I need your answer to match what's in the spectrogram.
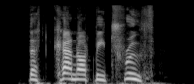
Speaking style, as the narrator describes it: Enox spat

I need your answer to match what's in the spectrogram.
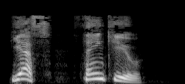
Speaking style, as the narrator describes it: Mahmud cried

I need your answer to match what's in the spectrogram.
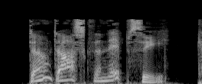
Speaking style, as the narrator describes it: Calvin piped up

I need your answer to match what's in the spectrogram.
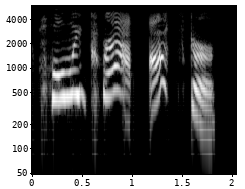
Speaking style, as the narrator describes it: I was so thrilled to see my old friend that I yelled out

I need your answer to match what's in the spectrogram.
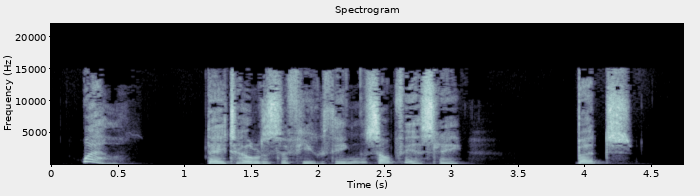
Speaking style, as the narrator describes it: Ruth sighed and said

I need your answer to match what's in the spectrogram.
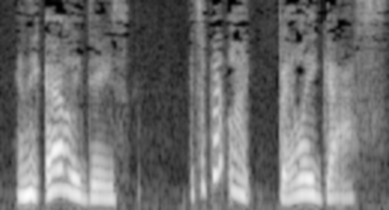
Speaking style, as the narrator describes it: she said, laughing

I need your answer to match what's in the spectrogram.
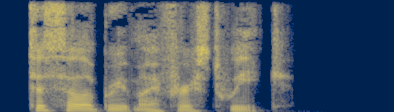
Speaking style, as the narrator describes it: she says quickly

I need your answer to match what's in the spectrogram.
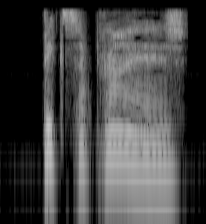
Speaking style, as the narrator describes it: said Hermione under her breath

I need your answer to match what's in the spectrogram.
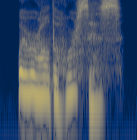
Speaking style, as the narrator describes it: I breathed

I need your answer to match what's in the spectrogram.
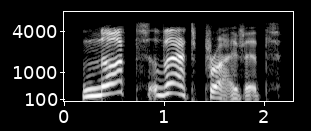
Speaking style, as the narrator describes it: the dark elf chuckled

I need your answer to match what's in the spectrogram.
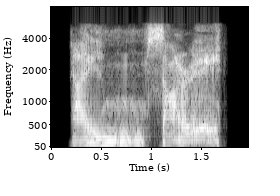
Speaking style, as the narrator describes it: Orthos rumbled

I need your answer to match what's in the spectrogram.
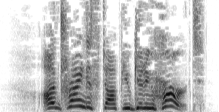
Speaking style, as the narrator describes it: he shouted at me

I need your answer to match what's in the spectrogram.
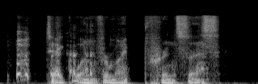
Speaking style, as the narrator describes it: I muttered

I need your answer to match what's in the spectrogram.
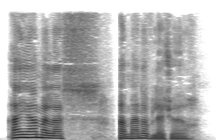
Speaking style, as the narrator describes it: said sadly

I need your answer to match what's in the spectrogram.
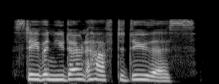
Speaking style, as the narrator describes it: I shout after him

